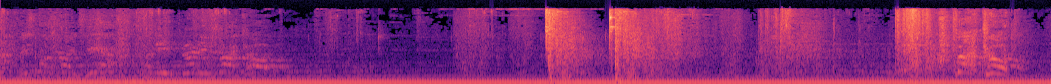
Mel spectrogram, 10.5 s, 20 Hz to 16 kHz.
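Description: Semi-automatic rifle fire in the video game The Order: 1886, like an M1 Garand, with two or three heavy shots cracking over a constant low engine-like rumble and background game noise.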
